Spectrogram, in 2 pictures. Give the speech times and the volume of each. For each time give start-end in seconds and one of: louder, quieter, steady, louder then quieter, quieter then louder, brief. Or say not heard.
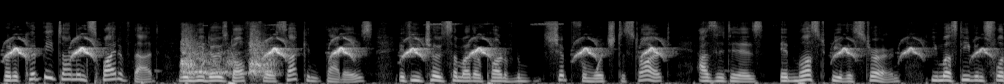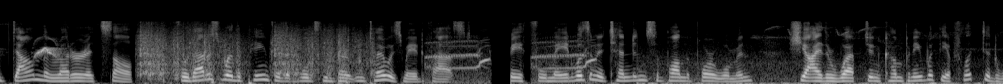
0.0-20.0 steady.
